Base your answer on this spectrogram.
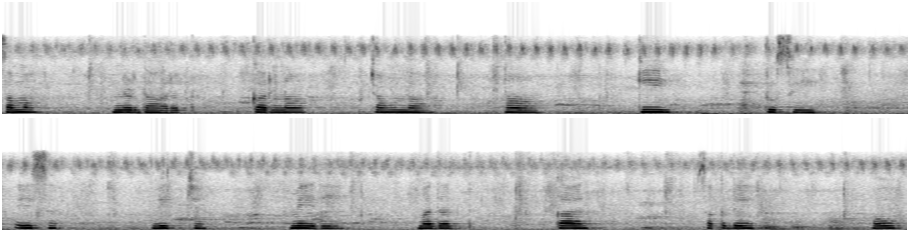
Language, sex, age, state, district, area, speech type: Punjabi, female, 18-30, Punjab, Fazilka, rural, read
